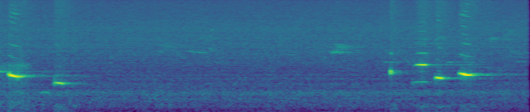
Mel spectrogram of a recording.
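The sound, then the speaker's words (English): Clear whistled notes from the last male Kauai o'o, a duetting Hawaiian forest bird, sung alone: a pair of notes, a long silent gap where the female's reply would fall, then a quick cluster of several more high, pure tones. “And you hear those spaces in between the notes, and that's where the female would have completed the duet. So o'os were a duetting species,”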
